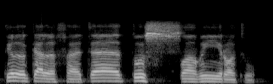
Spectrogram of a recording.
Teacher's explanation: tanpa kata sebelumnya dan setelahnya, as-saghiratu, alnya sudah tidak terbaca. Kalau misalkan kita sambung dengan bacanya ini, kita sambung dengan kata sebelumnya, tetap seperti itu, tilkal fatatus saghiratu. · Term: al-syamsiyah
